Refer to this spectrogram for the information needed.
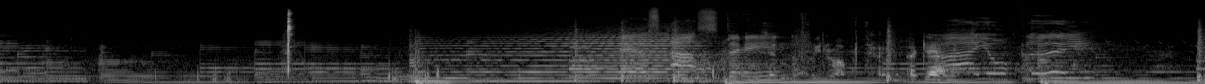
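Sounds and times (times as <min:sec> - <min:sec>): acoustic guitar music: 0:00.0 - 0:12.0
golf club striking ball: 0:02.8 - 0:03.2.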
